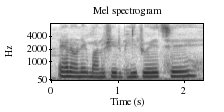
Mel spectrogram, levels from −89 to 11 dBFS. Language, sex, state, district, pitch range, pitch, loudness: Bengali, female, West Bengal, Cooch Behar, 215-235 Hz, 220 Hz, -14 LUFS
